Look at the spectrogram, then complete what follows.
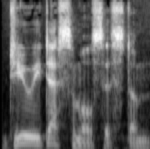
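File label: "dewey decimal system", British English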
